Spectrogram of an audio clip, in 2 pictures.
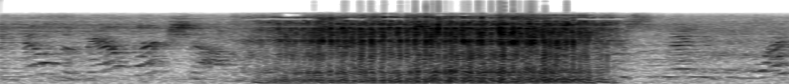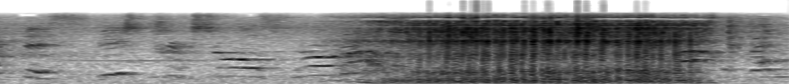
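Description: Two long, loud rattling snores on inhaled breaths about four seconds apart, with faint voice-like sounds between them; snoring.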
